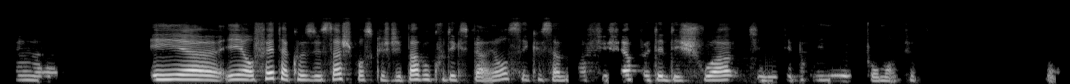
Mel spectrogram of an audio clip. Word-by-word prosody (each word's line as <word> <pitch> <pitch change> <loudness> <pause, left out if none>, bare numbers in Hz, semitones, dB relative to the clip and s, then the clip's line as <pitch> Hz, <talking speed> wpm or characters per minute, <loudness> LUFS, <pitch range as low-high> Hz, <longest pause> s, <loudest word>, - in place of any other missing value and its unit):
Heu, 205 -1 -7 1.1
et 225 +1 +5
heu, 215 -3 +7
et 220 +2 +2
en 210 - +6
fait, 270 +7 +3
à 230 - +3
cause 210 -2 -3
de 200 - -1
ça, 225 +4 +1
je 245 - -3
pense 205 -1 -6
que 210 - -9
j'ai 185 0 -7
pas 220 +5 +5
beaucoup 220 -1 -6
d'expérience, 205 +3 -3
et 205 - -9
que 195 +3 -13
ça 190 -2 -3
m'a 195 0 -13
fait 210 -1 -15
faire, 215 - +4
peut-être, 200 -1 -2
des 180 0 -5
choix 195 +2 +2
qui 185 - -11
n'étaient 175 +1 -10
pas 195 +2 -19
les 200 0 -12
mieux 200 0 -5
pour 170 -1 -7
moi, 170 -1 -6
en - - -19
fait. - - -15 1.3
Ouais. - - -14
205 Hz, 200 wpm, -19 LUFS, 195-215 Hz, 1.3 s, heu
